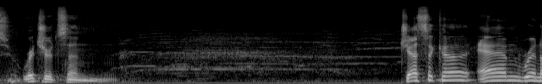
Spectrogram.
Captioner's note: audience applauds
